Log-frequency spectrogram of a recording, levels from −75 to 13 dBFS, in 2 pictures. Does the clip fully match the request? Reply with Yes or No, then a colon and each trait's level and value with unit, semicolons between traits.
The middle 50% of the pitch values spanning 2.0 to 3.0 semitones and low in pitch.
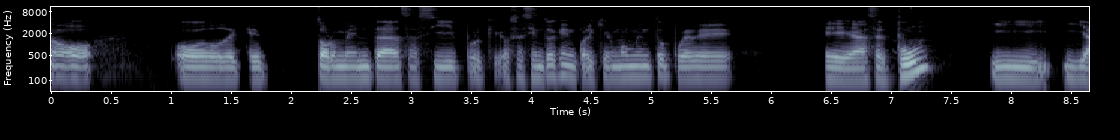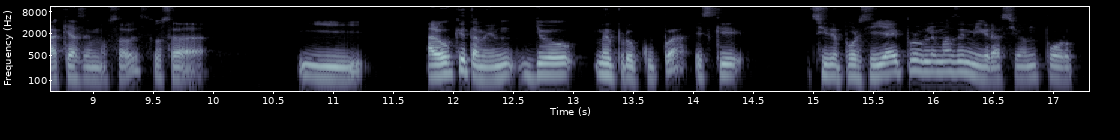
Yes: narrow, 2.5 semitones; low, 120 Hz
